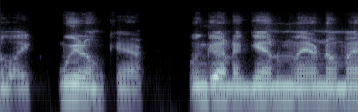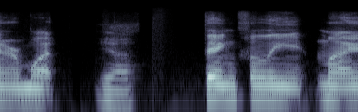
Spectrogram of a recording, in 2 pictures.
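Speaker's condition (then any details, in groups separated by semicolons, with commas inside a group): Toxic leukoencephalopathy, locked-in syndrome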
